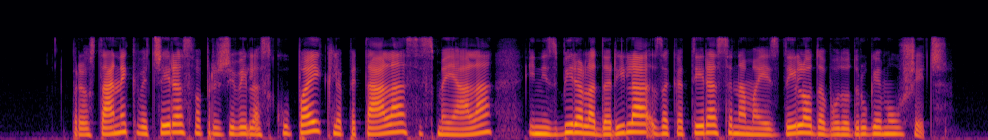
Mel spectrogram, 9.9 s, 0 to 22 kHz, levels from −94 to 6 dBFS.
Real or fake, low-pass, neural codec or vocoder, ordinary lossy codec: real; 7.2 kHz; none; none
